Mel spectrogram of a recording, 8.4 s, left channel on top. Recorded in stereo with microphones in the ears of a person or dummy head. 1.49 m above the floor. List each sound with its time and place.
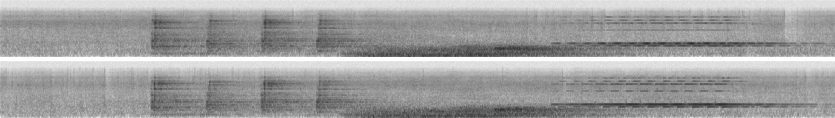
1.5 s ticking: 15° right (ahead or behind), 1.1 m
3.4 s a splash: 85° right, 3 m
5.5 s a phone ringing: 50° right (ahead or behind), 0.5 m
